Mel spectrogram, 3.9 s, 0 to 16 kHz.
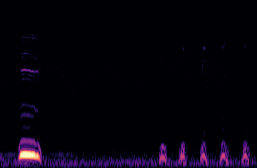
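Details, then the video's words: A Great horned owl at its nest tree on a farm in Peabody, Kansas, captured by a live cam on October 17, 2023. One loud, deep hoot sounds first, then after a pause comes a run of five soft, short, low notes. "HootFest @ the Nest!"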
